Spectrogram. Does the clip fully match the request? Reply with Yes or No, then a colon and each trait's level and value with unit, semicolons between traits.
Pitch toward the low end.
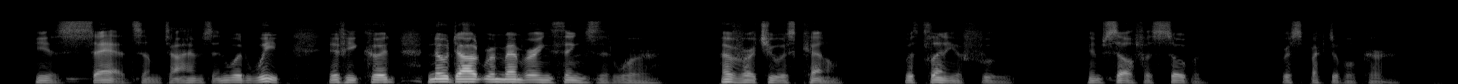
Yes: very low, 90 Hz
